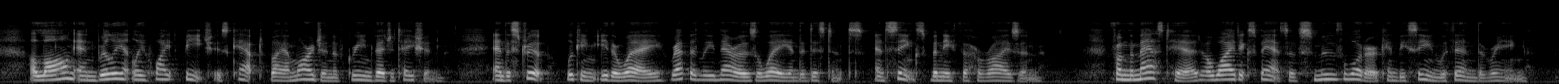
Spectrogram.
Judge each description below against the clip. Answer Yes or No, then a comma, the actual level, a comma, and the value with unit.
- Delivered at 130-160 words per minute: No, average, 180 wpm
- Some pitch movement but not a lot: Yes, average, 4.5 semitones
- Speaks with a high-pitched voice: Yes, high, 195 Hz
